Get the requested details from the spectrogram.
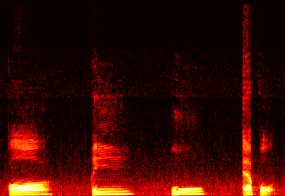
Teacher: Kalau qaf itu bersentuhan dengan langit-langit atas yang belakang yang lunak.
